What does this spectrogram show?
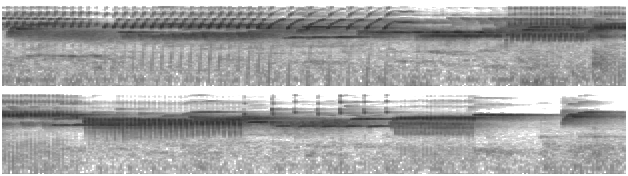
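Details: Caged male canary singing vigorously to stimulate a female for breeding: continuous song of rapid rattling trills that shifts between several pitched rolls and sustained, buzzy tours, ending in short clear notes.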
